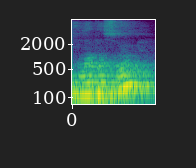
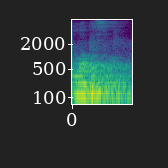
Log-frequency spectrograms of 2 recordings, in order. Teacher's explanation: And also we get a transformation of theta to sigma, for example, in Maniot lapaso compared to Standard Greek lapatho.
